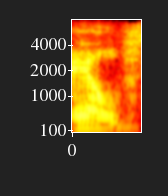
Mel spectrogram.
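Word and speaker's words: Aelves: i mean i know is that really how you say it or we just haven't no people just say elves sometimes i'll say elves because i'm just being facetious but yeah a-e-l-v earlier and i wanted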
